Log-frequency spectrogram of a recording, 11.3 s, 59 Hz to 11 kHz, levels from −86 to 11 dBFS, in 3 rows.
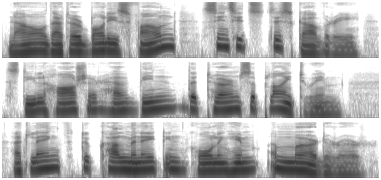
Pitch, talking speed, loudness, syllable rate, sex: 120 Hz, 145 wpm, -19 LUFS, 3.9 syllables/s, male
